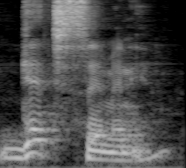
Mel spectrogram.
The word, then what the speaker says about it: Getsêmani: a maioria ler e Getsemani é Eu Sempre menciono Gethsemani é com g e esse nome é um nome grego e na língua grega não tem som de DJ né interessante jarra jaca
